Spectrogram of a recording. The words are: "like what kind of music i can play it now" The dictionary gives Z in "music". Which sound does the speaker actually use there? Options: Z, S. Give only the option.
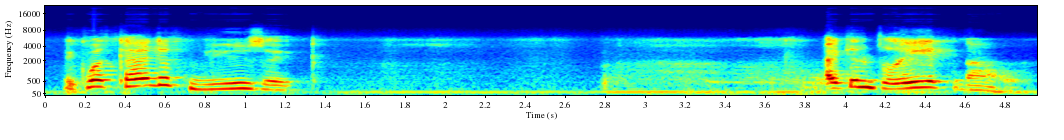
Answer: Z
